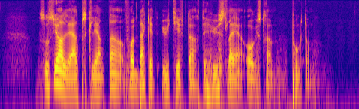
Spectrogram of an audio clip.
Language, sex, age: Norwegian, male, 25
